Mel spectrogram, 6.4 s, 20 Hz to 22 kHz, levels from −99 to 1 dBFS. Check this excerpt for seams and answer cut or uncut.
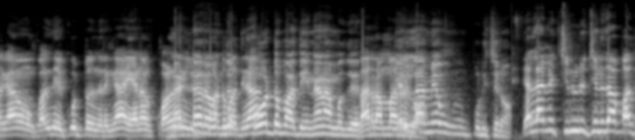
cut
